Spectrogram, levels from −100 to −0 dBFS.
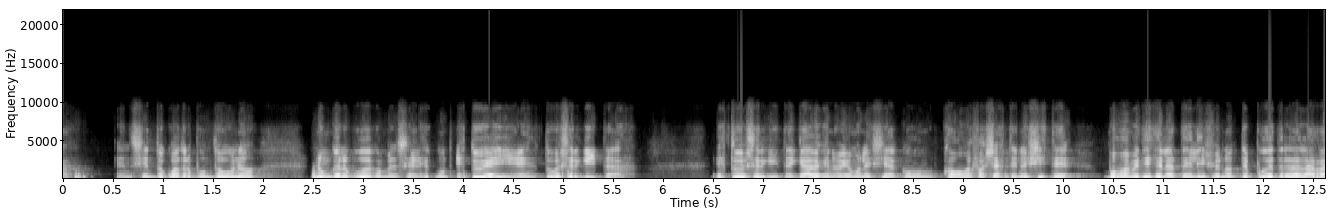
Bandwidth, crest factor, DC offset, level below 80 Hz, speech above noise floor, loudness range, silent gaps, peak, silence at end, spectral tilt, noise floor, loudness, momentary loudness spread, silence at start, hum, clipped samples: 8 kHz; 16 dB; under 0.1%; -46 dBFS; 42 dB; 2 LU; none; 0 dBFS; 0 s; -6 dB/octave; -57 dBFS; -16 LUFS; 9 LU; 0 s; none; under 0.1%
